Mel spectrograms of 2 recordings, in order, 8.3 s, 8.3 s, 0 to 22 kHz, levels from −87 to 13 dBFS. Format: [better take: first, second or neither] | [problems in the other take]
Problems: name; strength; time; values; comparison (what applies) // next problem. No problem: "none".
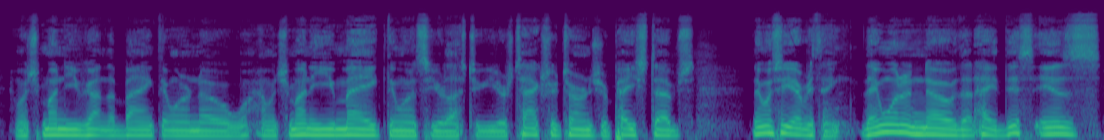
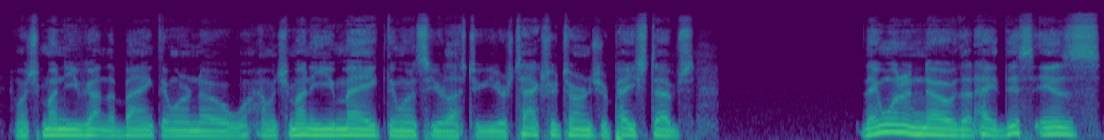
first | audio cutting out; at 5.5 s for 1 s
